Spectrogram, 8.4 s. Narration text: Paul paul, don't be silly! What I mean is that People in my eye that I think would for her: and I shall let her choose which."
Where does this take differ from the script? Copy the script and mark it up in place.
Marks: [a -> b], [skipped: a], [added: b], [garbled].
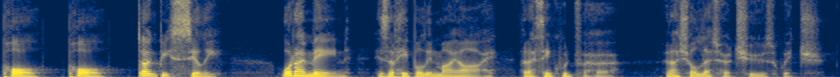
Paul paul, don't be silly! What I mean is that People in my eye that I think would for her: and I shall let her choose which."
